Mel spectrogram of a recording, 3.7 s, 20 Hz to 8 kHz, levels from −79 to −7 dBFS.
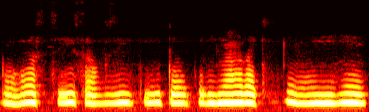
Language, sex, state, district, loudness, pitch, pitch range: Hindi, female, Madhya Pradesh, Bhopal, -13 LUFS, 190 Hz, 185-195 Hz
